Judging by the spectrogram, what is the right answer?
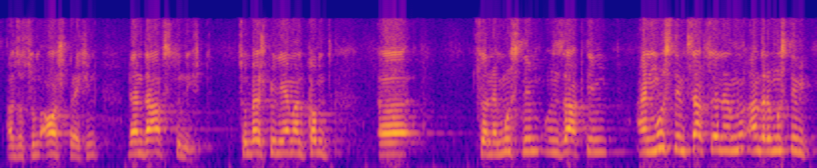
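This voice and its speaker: A man's voice: high-pitched, steady tone. A man giving a religious lecture who often stops to search for the right word and checks whether listeners follow. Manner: often pauses to search for German words; asks listeners to confirm they follow. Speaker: religious teacher. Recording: dull lo-fi recording.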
